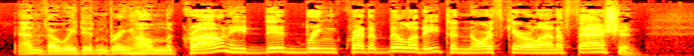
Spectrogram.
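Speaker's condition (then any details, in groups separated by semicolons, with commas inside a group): No condition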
